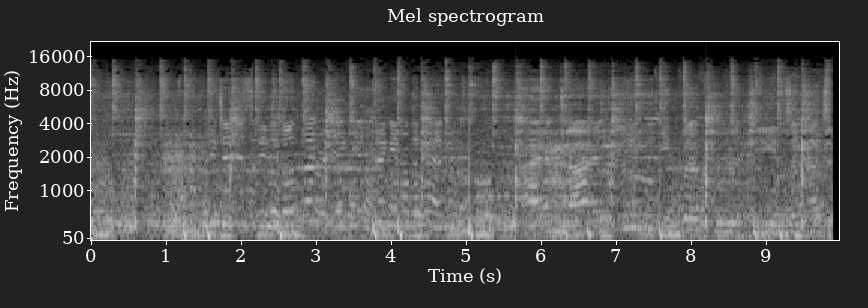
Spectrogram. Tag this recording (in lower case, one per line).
music
speech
